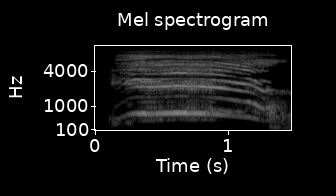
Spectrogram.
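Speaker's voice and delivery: high, drawn-out squeal of yeah; excited kid cheer. Retold or imitated. Kids answer the offer to ride, excited squeal. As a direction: cheer like a thrilled little kid.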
